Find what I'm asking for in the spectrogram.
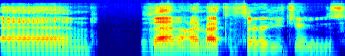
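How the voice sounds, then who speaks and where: Lively intonation from a man at medium pitch, in a very clean recording with a silent background. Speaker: political activist vlogger. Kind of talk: monologue. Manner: halting.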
